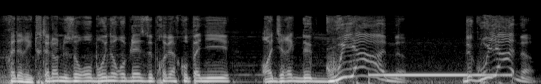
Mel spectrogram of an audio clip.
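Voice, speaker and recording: A male radio host on a prank call show, bantering in excited slang. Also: on the high side, moderate pace, loud music behind the voice.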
